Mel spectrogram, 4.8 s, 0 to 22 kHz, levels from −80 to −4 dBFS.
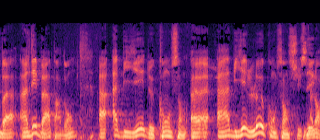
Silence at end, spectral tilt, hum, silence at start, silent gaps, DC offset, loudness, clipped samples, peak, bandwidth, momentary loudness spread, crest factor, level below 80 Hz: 0 s; -6 dB/octave; none; 0 s; none; under 0.1%; -14 LUFS; under 0.1%; 0 dBFS; 11.5 kHz; 6 LU; 14 dB; -34 dBFS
